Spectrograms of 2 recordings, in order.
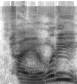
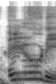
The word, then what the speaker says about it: peyote: I'm like What's that the students were like pyote no it's pronounced peyote you know it's like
